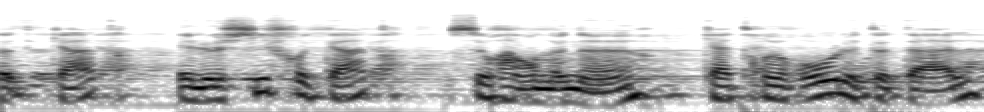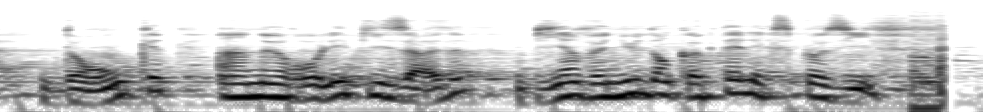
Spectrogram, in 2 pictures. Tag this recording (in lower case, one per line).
speech
music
